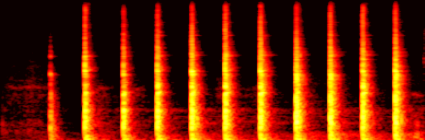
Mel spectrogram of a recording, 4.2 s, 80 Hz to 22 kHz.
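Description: Hammer taps a roller bearing into the roller of a Lawnflight 553 Pro Kaaz lawnmower, making eleven sharp, evenly spaced metallic knocks close by with no talking.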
